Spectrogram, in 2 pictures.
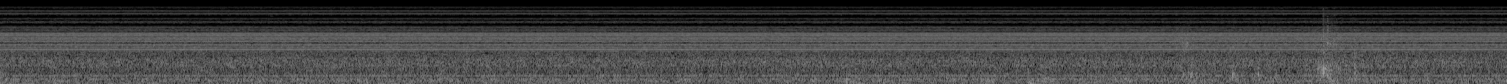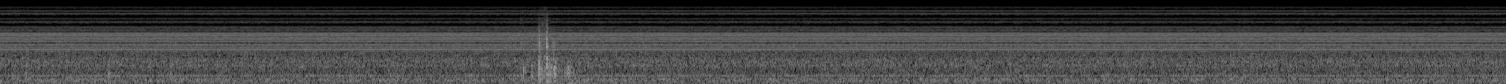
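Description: Steady electrical hum and hiss of the recording setup, with no speech. Two short, faint sounds break it, a little before halfway and again about two-thirds of the way through.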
